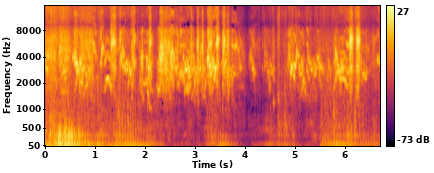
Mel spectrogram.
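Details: Budgerigars chattering steadily in a dense, high twittering warble of rapid squeaks and chirps, with a low rumble under the first two seconds and brief quieter gaps.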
